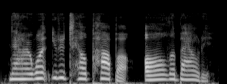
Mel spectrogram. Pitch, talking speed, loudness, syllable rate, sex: 230 Hz, 265 wpm, -17 LUFS, 6.4 syllables/s, female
